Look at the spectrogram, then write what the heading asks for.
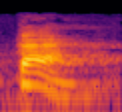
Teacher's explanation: huruf ta keluar dengan menyentuhkan ujung lidah kita dengan gusi-gusi gigi seri bagian atas ta kemudian huruf ta ketika diucapkan terdengar ada nafas yang mengalir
